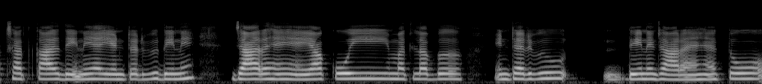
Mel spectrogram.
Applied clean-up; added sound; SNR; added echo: none; none; none; none.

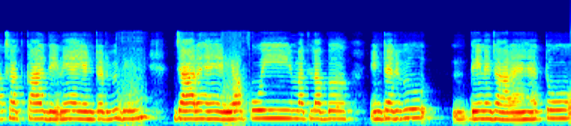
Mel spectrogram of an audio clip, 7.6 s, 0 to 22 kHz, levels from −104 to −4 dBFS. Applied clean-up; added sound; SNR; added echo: neural separator model SepFormer DNS4.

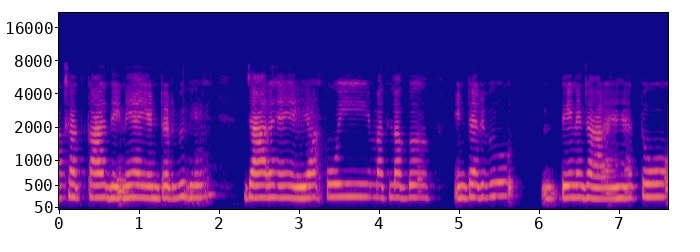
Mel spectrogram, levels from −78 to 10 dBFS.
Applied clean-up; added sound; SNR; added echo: neural mask model DeepFilterNet 3.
